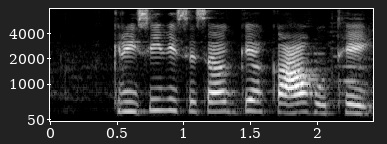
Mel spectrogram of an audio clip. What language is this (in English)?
Chhattisgarhi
